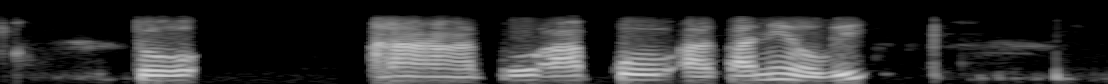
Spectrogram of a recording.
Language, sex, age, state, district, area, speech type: Hindi, male, 18-30, Madhya Pradesh, Seoni, urban, conversation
